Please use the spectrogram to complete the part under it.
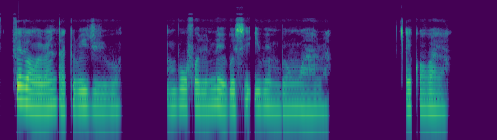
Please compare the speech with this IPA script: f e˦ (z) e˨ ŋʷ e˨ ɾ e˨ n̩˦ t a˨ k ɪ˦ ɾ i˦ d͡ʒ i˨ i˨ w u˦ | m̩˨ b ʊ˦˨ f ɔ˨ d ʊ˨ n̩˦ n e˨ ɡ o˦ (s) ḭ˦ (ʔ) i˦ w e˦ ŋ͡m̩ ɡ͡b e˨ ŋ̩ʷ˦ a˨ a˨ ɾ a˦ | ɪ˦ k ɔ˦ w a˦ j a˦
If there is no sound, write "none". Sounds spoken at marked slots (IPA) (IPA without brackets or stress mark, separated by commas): v, s, ʔ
